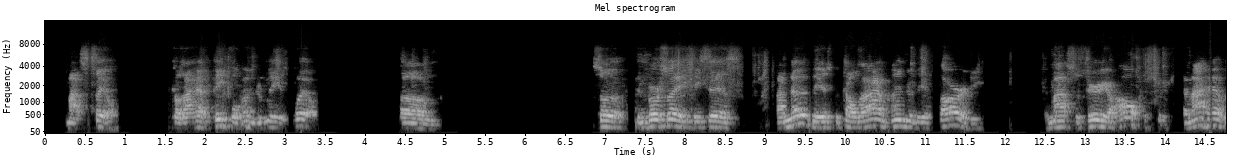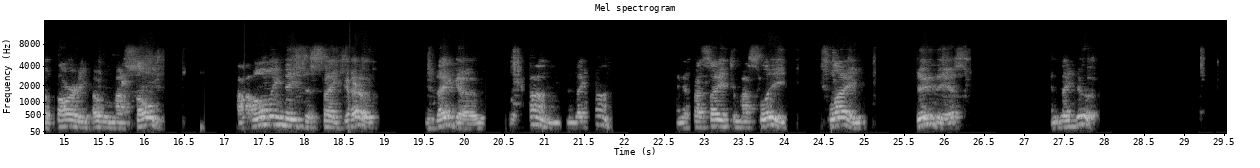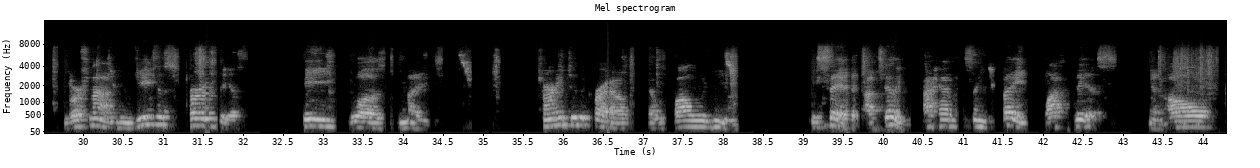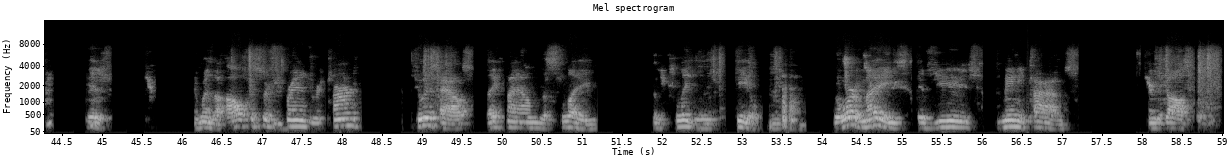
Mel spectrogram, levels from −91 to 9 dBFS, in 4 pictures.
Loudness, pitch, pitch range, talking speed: -26 LUFS, 155 Hz, 135-195 Hz, 120 wpm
